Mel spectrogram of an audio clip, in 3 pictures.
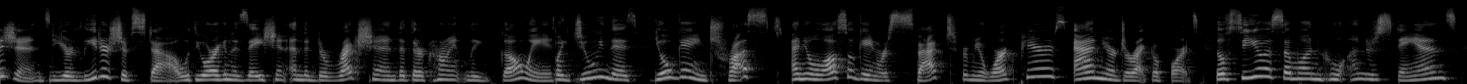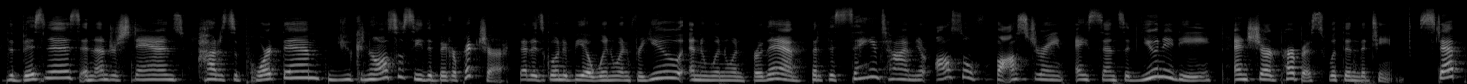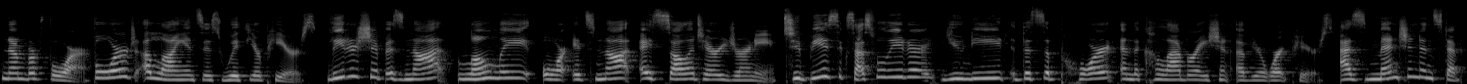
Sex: female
